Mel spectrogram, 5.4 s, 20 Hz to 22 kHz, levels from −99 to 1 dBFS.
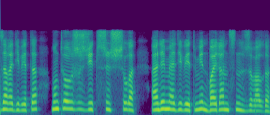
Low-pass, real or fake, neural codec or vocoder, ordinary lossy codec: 7.2 kHz; fake; codec, 16 kHz, 0.8 kbps, ZipCodec; none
